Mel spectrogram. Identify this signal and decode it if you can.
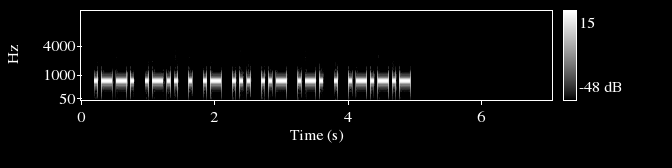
Morse code, heard as a keyed tone, about 22 wpm, 700 Hz. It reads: PLEASURE.
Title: Sentences from Top 1600 Words 22wpm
